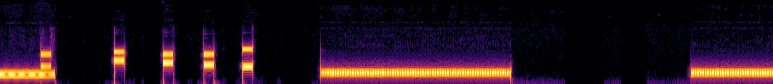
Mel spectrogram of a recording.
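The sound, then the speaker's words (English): A telephone dial tone gives way to five short keypad tones as a number is dialed, followed by two long, steady ringback tones separated by silence. “Okay, here we go. I'm going to dial her number right now.”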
